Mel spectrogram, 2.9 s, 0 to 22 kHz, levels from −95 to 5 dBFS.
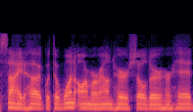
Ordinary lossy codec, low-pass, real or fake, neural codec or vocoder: MP3, 32 kbps; 7.2 kHz; fake; codec, 16 kHz, 0.3 kbps, FocalCodec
